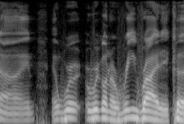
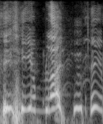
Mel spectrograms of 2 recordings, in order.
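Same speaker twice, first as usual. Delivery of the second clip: very high, bad Caribbean accent; 4 dB louder than usual. Trying to sound British during a group joke, Caribbean-sounding accent. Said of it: "That sounded Caribbean".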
